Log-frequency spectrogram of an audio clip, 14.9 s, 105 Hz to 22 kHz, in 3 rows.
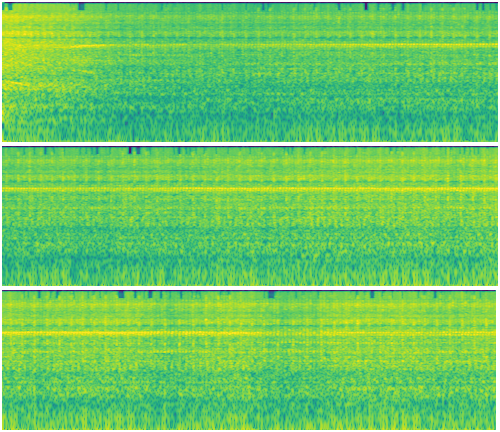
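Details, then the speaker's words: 1971 VW Squareback fuel-injected engine idling for about an hour on new fuel with additives and mystery oil: low, slightly uneven thrum with occasional stumble, getting smoother; owner suspects a gummed-up valve freeing up. "So maybe it was a gummed up valve and it's starting to break that stuff loose from it so it can open and close. But I had it running out here like this for an hour and it just seems to be getting smoother and smoother."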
